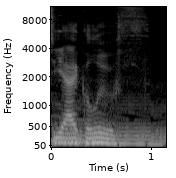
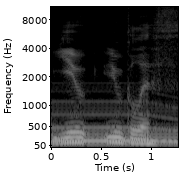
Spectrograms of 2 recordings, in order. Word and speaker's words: Yagluth: Also, maybe some additions to the planes, because right now the boss Yagluth, which I pronounce as Uglith, because I'm stupid.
